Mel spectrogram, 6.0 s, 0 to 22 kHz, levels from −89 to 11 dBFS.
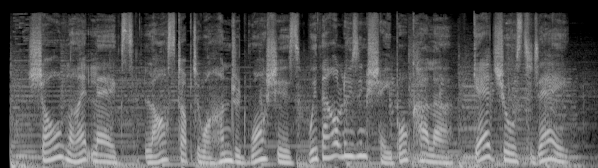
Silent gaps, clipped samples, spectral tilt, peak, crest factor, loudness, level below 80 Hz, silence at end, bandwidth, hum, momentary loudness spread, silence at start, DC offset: none; under 0.1%; -4.5 dB/octave; -4 dBFS; 12 dB; -16 LUFS; -32 dBFS; 0.15 s; 16.5 kHz; none; 3 LU; 0.1 s; under 0.1%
